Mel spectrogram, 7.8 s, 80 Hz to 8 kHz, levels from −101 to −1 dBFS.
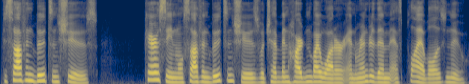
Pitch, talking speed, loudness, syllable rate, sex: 170 Hz, 175 wpm, -20 LUFS, 4.9 syllables/s, female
